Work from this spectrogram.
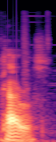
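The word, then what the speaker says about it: K8IROS: I don't want to say wrong oh I pronounce it Kairos Kairos yeah and that's the name of the brand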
